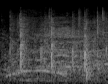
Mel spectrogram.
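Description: A comedy-show audience gives a short round of applause, a busy scatter of claps with a few louder bursts and some crowd murmur underneath.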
